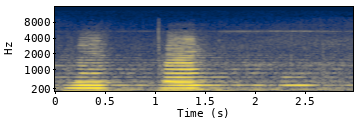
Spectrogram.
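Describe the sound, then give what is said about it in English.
A deep ship's horn of the MV Coho ferry from Port Angeles sounds in long blasts in Victoria Harbor, two strong pulses followed by a lingering lower tone, signaling that the ferry is about to come around the corner, with no voices. “That's the Coho giving the signal that they're about to come around the corner.”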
